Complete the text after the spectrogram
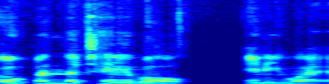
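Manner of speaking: normal talking voice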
